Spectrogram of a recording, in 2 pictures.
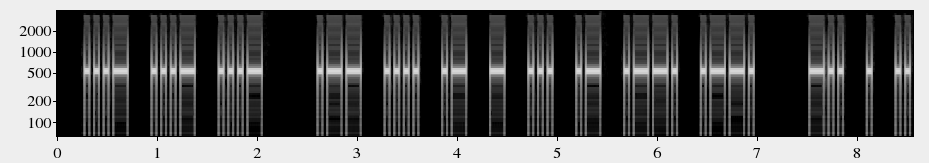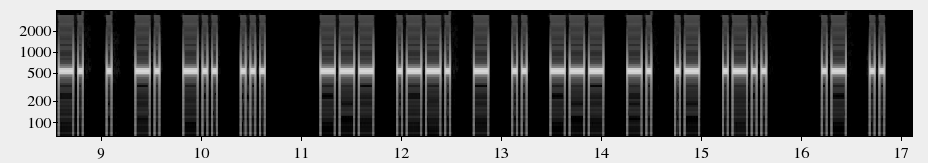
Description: Morse code, heard as a keyed tone, about 25 wpm, spaced as for 20 wpm, 550 Hz. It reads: VVV WHATSAPP DEFENDS OPTIONAL AI
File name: podcast / News headlines-1x-25x20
